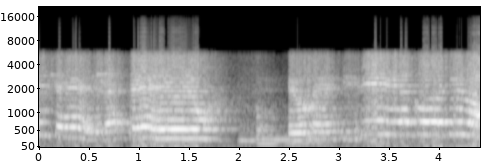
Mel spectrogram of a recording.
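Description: A man singing a sertanejo ballad, with a short break in the voice about halfway through.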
